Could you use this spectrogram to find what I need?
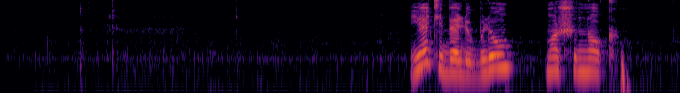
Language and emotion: Russian, neutral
